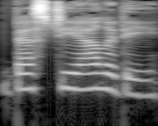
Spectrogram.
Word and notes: bestiality: American English

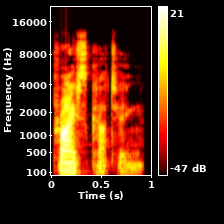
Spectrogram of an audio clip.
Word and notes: price cutting: British English

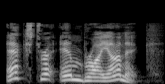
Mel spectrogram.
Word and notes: extraembryonic: British English

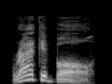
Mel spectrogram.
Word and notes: racquet ball: American English

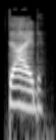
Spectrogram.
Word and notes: dyed: British English

